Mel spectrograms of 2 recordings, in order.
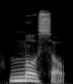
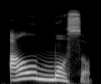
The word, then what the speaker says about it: almoço: For the moço half of the word, you really need to place a heavy emphasis on that first syllable, moço. Let's put it all together, almoço.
